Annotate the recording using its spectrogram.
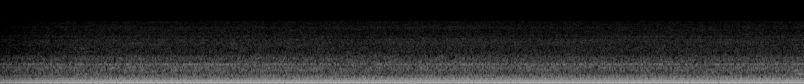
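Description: Cessna 172's engine and propeller running steadily in flight, heard from inside the cockpit as an even drone. It swells up over the first second, then holds steady.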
